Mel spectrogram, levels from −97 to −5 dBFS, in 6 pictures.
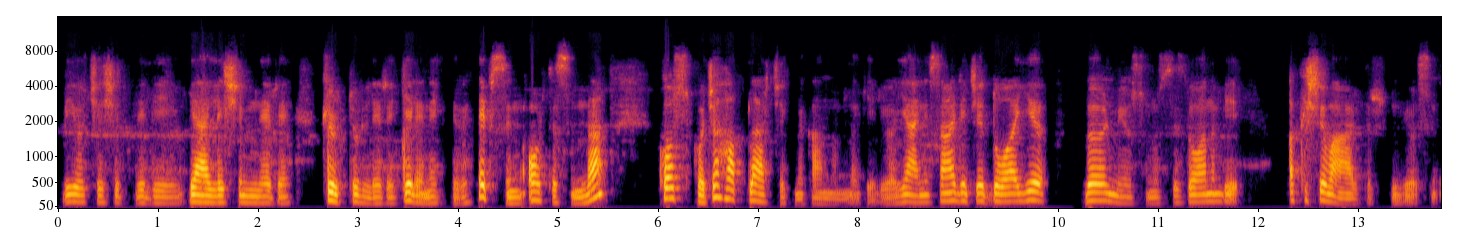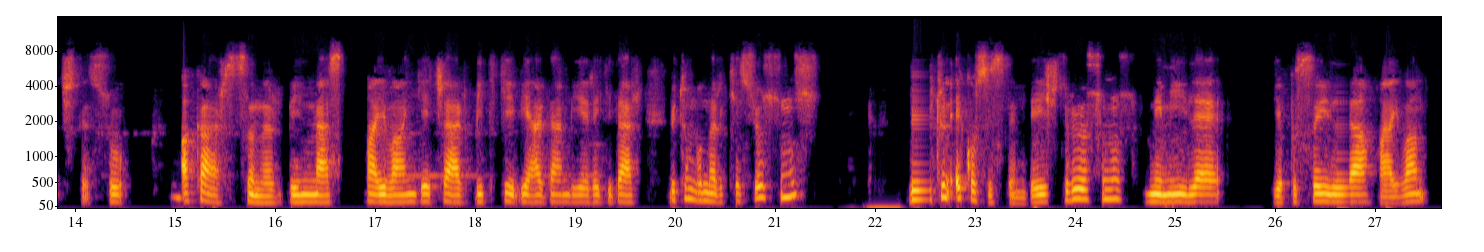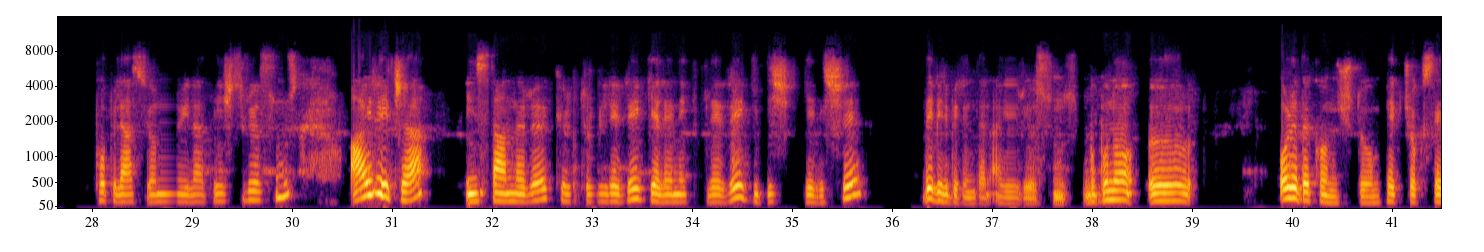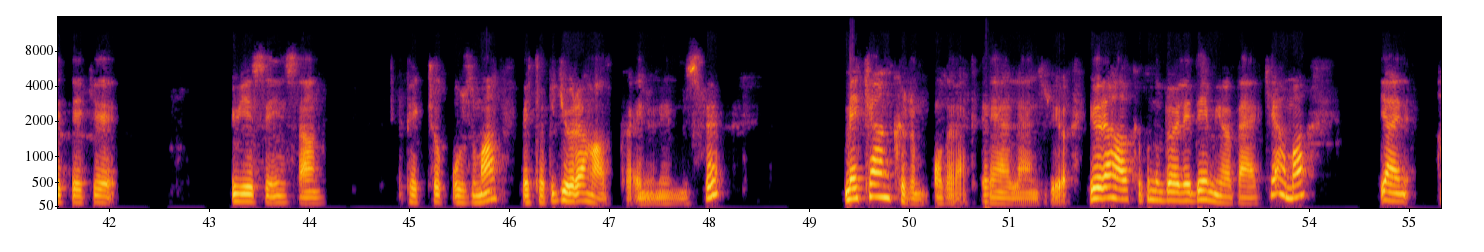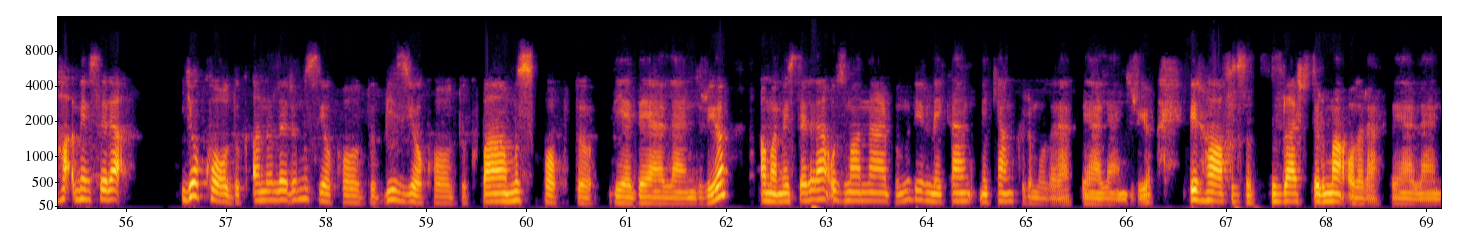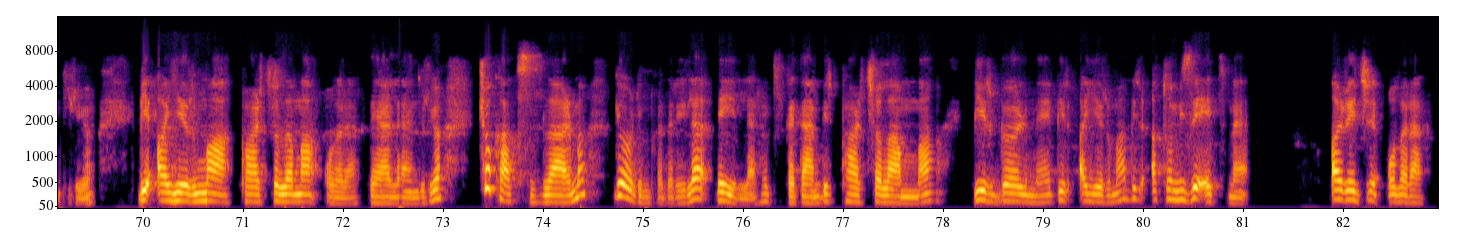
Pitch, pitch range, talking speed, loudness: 145 Hz, 125-175 Hz, 100 wpm, -21 LUFS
